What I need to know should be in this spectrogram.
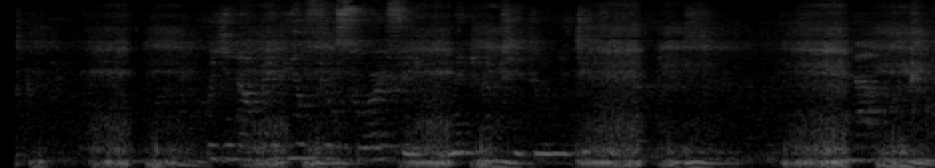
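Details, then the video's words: A dog snoring while dreaming; soft, rhythmic low snores pulse roughly every second, with faint breathy hiss between them. "Dog snoring"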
